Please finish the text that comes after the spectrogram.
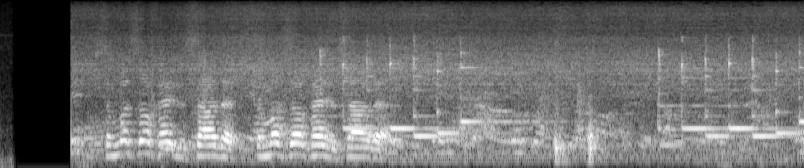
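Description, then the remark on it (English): Phones ring insistently at a clinic taking calls from COVID patients, melodic electronic ringtones overlapping one after another, with a steady beeping tone joining near the end over a busy, hissing background. “Before one call ends, another comes through.”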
